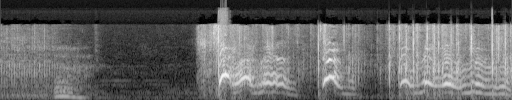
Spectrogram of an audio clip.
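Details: Dachshund playing and fighting with a door stopper; after a faint low sound and a pause, bursts of high, wavering yips and whining barks come in three rough groups.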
